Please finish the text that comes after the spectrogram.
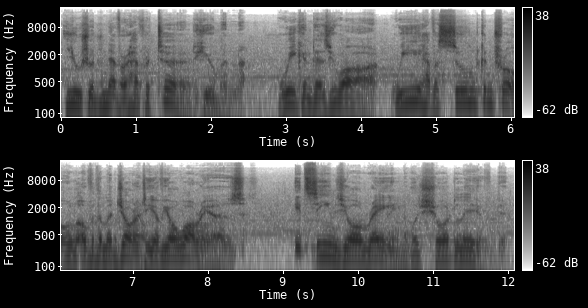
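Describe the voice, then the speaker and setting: A man's voice: mid-range voice, big pitch swings, slow, a little mellow, faint music behind. An actor playing a haughty, scheming demon lord in a fantasy game, grandiose and sinister in his delivery. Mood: gloating.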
